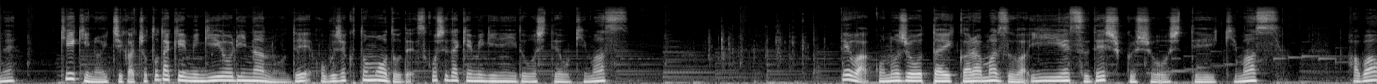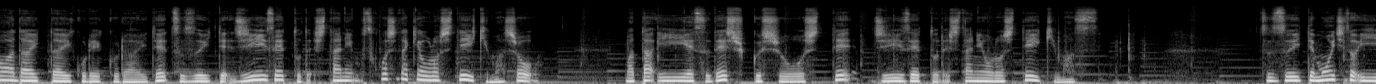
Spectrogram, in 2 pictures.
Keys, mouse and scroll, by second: 2.4 Tab, 2.8 g, 3.0 x, 6.3 click, 7.5 Tab, 9.8 e, 10.0 s, 13.3 click, 13.7-15.1 middle drag, 15.7 middle click, 16.1 g, 16.5 z, 18.9 click, 19.3-20.0 scroll up 2, 20.1 e, 20.3 s, 22.3 click, 22.5 g, 22.7 z, 23.7 click, 24.3 s, 24.7 click, 24.9 g, 25.1 z, 25.3 click, 27.1 e, 27.3 s.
